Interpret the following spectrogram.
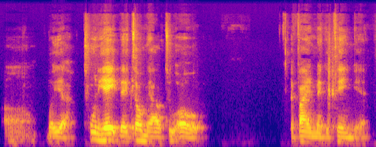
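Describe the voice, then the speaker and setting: A man in his forties who used to play football tells stories in loose podcast chat. He gets animated and emphatic, with sudden punchy outbursts. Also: lowish voice, normal speed. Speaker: podcast co-host, former pro football player. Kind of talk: casual chat.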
